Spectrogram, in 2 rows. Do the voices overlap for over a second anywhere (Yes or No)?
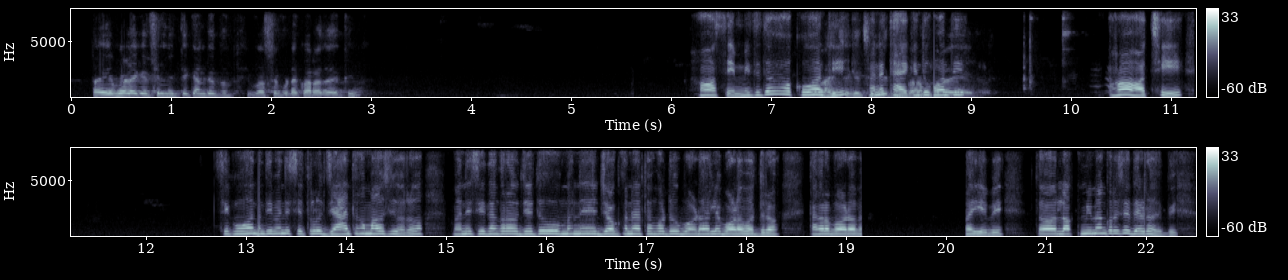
Yes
